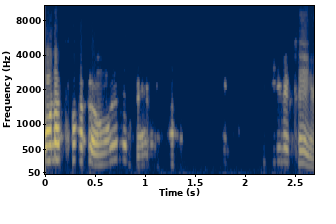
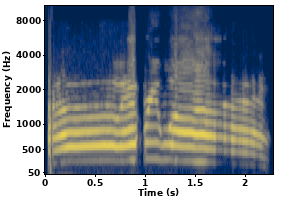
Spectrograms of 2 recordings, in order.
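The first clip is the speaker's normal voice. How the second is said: loud, drawn-out, slow welcome; big hello; 4 semitones higher, 7 dB louder, much slower than usual. Real, not acted. Scuba diver opening the live show to viewers, loud slow excited hello. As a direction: greet the whole crowd with a big stretched hello.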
